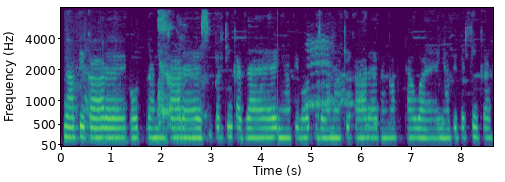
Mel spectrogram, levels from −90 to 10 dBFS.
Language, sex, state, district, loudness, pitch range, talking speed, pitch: Hindi, female, Bihar, Kishanganj, -19 LUFS, 205-210 Hz, 120 wpm, 205 Hz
